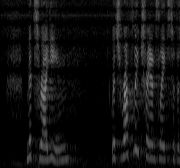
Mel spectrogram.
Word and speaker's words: Mitzrayim: Now, in Hebrew, the Hebrew word for Egypt is maybe pronounced like this, Mitzrayim, which roughly translates to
